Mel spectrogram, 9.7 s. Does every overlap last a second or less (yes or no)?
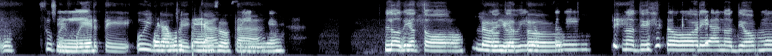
no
